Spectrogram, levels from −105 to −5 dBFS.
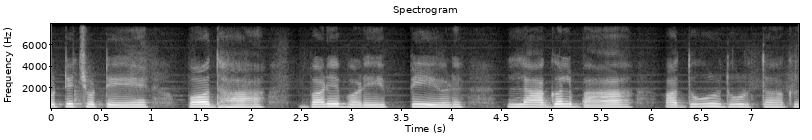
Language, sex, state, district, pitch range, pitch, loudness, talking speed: Bhojpuri, female, Uttar Pradesh, Ghazipur, 200-220 Hz, 210 Hz, -19 LUFS, 80 wpm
